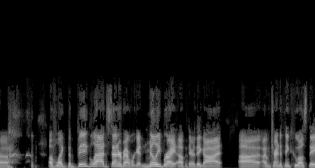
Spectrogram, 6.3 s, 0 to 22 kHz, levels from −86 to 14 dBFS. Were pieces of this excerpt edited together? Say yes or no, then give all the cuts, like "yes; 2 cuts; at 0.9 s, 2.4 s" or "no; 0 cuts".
no; 0 cuts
